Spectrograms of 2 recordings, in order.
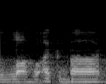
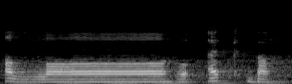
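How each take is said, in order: First: The vowel after the L is not drawn out. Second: The vowel after the L is drawn out long. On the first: The speaker calls it wrong. "এভাবে যেন না হয়" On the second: The speaker calls it right. "টানবো কোথায় লামে"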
